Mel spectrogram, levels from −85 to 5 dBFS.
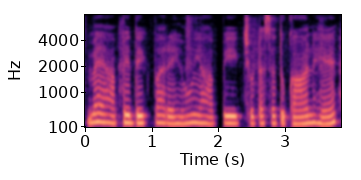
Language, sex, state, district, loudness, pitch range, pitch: Hindi, female, Chhattisgarh, Raipur, -16 LUFS, 180-200 Hz, 190 Hz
